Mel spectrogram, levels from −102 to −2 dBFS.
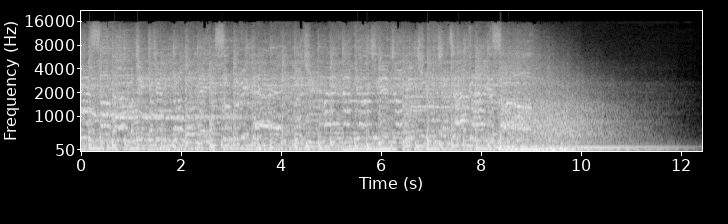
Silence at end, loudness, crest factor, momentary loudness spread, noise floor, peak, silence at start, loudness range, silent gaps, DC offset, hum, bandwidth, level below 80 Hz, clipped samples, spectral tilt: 0.65 s; -11 LUFS; 12 dB; 10 LU; -43 dBFS; 0 dBFS; 0 s; 4 LU; none; under 0.1%; none; 16.5 kHz; -18 dBFS; under 0.1%; -4 dB/octave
